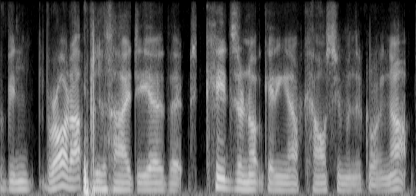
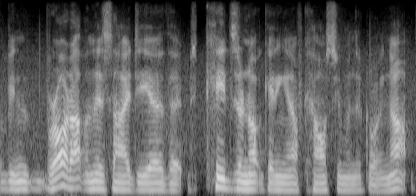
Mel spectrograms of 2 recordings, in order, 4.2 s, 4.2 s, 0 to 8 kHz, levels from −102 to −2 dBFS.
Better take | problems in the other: second | noise reduction (neural diffusion model UNIVERSE++)

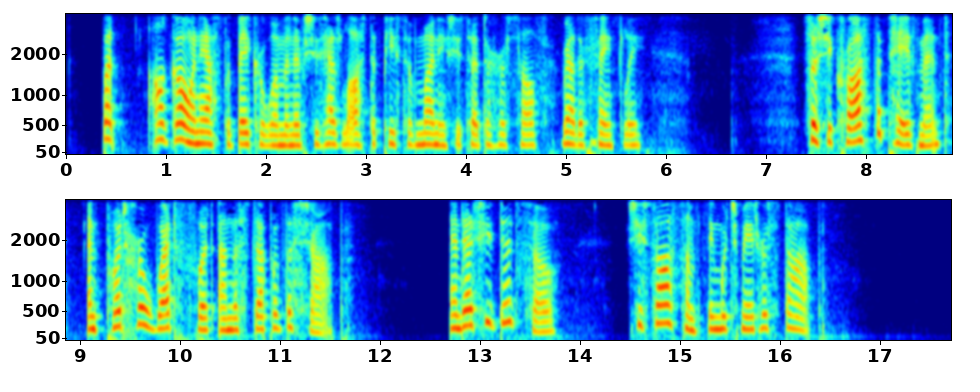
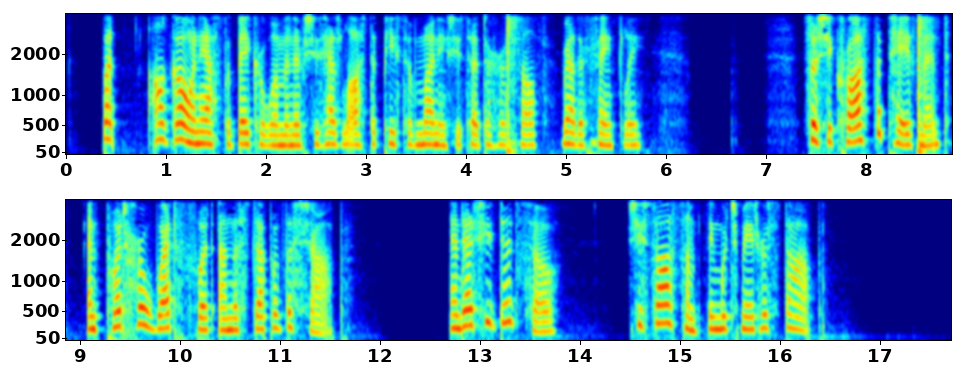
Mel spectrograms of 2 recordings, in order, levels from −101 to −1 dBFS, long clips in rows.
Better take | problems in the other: first | noise reduction (neural mask model RNNoise)

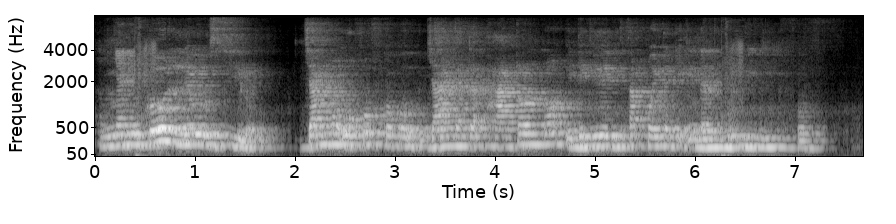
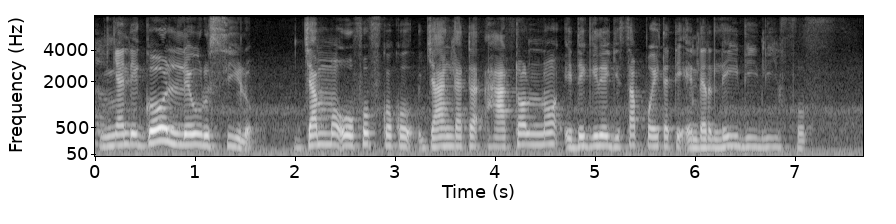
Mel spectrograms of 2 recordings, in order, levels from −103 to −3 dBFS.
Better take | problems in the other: second | noise reduction (neural separator model SepFormer DNS4)

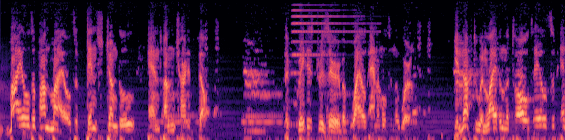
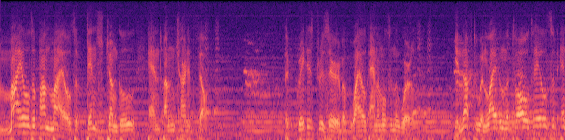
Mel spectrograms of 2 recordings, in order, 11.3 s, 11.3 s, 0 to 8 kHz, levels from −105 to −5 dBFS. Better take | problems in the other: second | noise reduction (classical method spectral subtraction)

